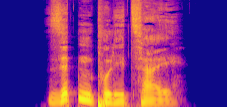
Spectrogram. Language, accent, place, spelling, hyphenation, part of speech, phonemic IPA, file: German, Germany, Berlin, Sittenpolizei, Sit‧ten‧po‧li‧zei, noun, /ˈzɪtn̩poliˌt͡saɪ̯/, De-Sittenpolizei.ogg
- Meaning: vice squad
